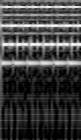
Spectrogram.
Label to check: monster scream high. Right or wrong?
Wrong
